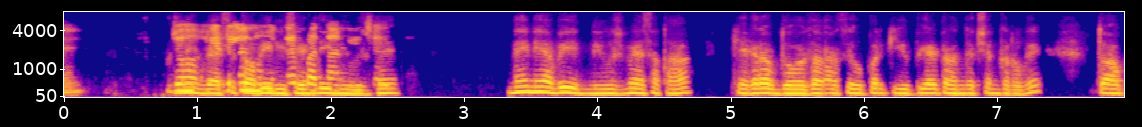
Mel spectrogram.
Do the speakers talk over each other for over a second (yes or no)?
yes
